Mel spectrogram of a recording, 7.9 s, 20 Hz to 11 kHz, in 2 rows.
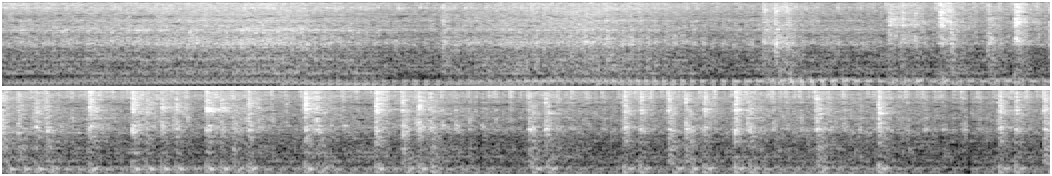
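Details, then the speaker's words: AKT Flex 125 motorcycle: engine chugs unevenly and bogs, won't rev under throttle, sounding fuel-starved; carburetor already tuned and valves checked fine, losing power on hills. "Vamos a encender la motocicleta para que miren cómo se ahoga y no responde, no se deja acelerar."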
